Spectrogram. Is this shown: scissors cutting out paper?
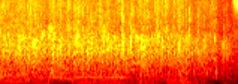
no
